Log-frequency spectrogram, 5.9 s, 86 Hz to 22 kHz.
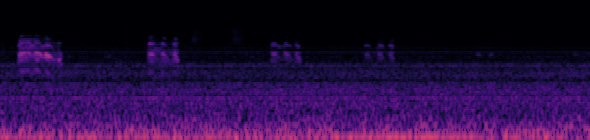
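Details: Royal albatross chick, 218 days old, exercising its wings near the nest and letting out squeals; a string of short, bright bursts that fade in strength, spaced roughly a second apart, with constant low wind noise.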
